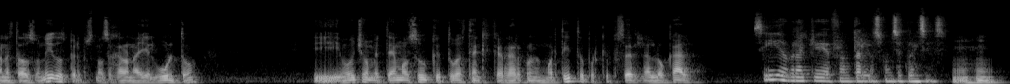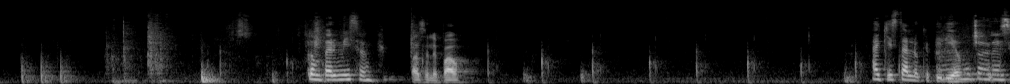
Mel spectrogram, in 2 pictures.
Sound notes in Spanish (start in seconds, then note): 10.2 Toques en la puerta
